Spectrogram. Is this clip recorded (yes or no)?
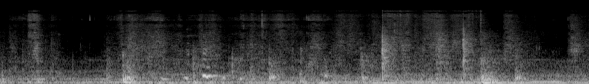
yes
